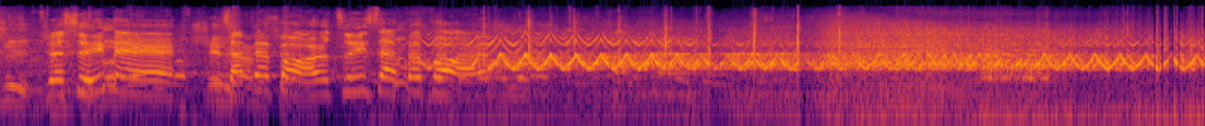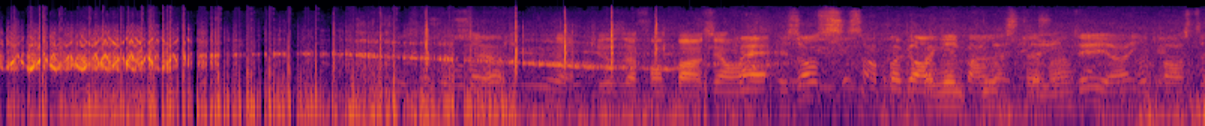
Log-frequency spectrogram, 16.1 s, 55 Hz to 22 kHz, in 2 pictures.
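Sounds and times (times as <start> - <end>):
police siren: 2.7 - 13.7.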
